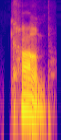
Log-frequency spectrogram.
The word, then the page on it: comp: American English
